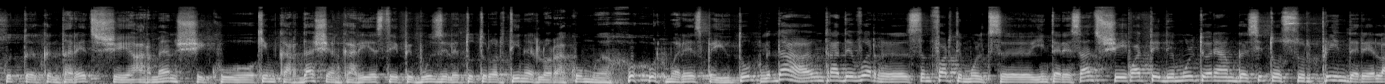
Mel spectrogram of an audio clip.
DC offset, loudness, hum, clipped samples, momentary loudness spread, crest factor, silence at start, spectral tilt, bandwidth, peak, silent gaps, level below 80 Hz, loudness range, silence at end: under 0.1%; -17 LUFS; none; under 0.1%; 4 LU; 14 dB; 0 s; -4.5 dB/octave; 16 kHz; -4 dBFS; none; -44 dBFS; 2 LU; 0 s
